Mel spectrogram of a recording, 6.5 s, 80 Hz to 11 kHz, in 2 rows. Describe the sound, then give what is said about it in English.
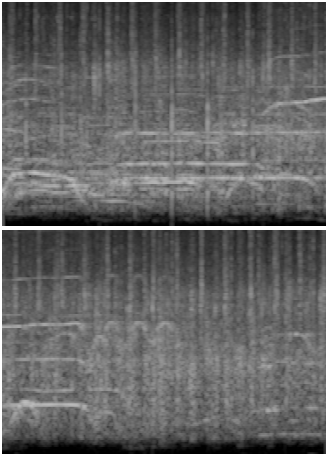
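A convention audience at Geeklycon 2023 gives a round of applause: continuous loud clapping mixed with cheering and shrill, gliding whistles throughout. “Let's give another round of sound for Michael.”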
